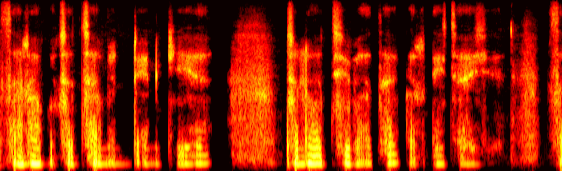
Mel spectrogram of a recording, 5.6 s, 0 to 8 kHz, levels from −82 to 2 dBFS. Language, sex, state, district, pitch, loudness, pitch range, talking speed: Hindi, male, Bihar, Araria, 140 Hz, -17 LUFS, 140-150 Hz, 150 wpm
